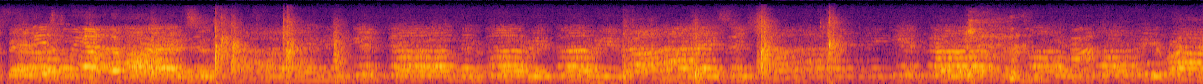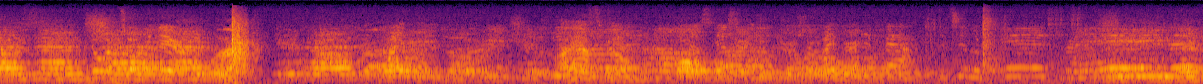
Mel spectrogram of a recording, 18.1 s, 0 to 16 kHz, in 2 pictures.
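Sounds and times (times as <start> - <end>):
group singing unaccompanied: 0.0 - 18.0
hand claps: 1.1 - 2.7, 4.6 - 6.4, 10.7 - 11.0, 16.4 - 16.6.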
